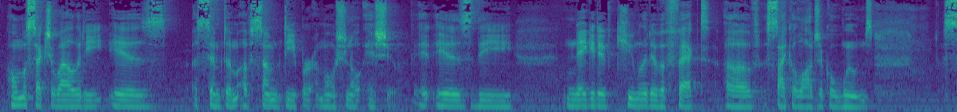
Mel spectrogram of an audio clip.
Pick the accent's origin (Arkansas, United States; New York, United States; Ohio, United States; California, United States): California, United States; Sacramento; I'm a writer from Sacramento.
